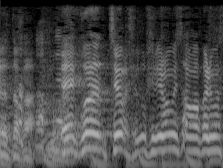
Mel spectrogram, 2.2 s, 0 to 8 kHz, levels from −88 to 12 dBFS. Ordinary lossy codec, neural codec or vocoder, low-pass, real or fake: none; none; 7.2 kHz; real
